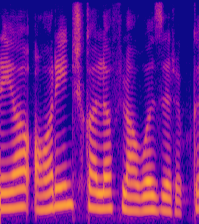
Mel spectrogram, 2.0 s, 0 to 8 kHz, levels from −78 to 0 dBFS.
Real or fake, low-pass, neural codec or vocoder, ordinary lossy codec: fake; none; codec, 16 kHz, 2 kbps, FunCodec, trained on LibriTTS, 25 frames a second; none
